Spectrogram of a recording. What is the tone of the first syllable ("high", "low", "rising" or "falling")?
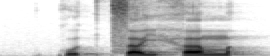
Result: rising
